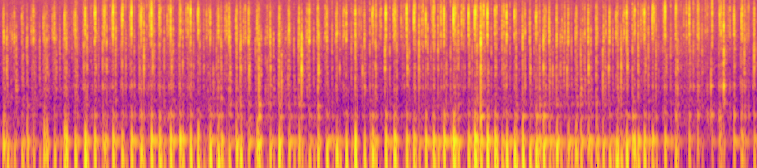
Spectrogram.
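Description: A clear plastic drink bottle with a label, held in the hand, is tapped quickly with fingertips and nails. A steady stream of rapid, dense taps gives hollow, low thumps with short clicky ticks that stop almost at once, continuing without a pause for the whole clip.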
